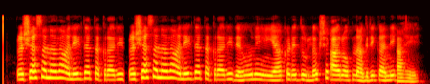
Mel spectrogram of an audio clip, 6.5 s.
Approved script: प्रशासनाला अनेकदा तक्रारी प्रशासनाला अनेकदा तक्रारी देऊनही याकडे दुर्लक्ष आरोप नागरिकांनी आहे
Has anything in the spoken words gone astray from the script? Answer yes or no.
no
